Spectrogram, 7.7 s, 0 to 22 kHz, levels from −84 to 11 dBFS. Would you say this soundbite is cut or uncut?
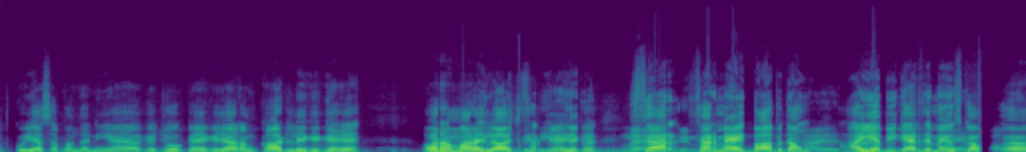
cut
